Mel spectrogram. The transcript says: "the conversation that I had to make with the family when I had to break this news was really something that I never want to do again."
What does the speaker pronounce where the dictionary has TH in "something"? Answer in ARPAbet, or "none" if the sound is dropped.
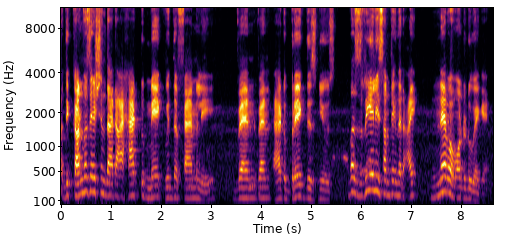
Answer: T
